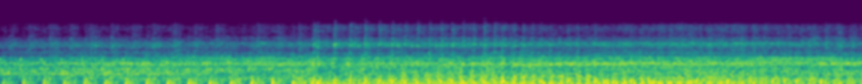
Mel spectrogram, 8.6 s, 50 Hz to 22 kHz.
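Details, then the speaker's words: 1948 John Deere B tractor after Wico X magneto work fixed its ignition: slow, regular two-cylinder putt near 160 beats a minute settling into a steady run. It now idles cleanly and lower than ever. "What you're doing is you're giving it more fuel, so it's easier to ignite, which covers up the ignition problem. But this thing's idling awesome now."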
